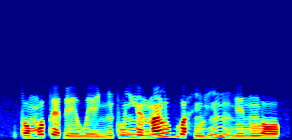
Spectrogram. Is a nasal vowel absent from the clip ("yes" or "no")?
no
